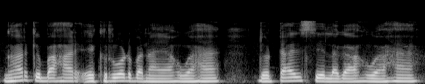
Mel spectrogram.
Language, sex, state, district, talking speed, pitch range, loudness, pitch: Hindi, male, Jharkhand, Palamu, 200 wpm, 140-155 Hz, -14 LUFS, 145 Hz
